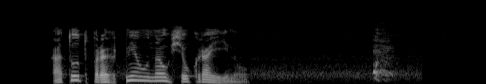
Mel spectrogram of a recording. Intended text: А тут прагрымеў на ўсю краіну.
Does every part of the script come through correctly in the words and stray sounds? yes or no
no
